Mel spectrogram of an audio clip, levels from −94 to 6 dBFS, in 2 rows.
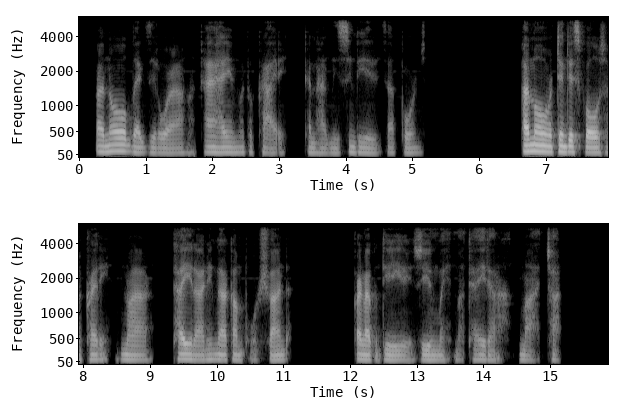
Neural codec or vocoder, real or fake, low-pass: codec, 16 kHz, 0.5 kbps, FunCodec, trained on LibriTTS, 25 frames a second; fake; 5.4 kHz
